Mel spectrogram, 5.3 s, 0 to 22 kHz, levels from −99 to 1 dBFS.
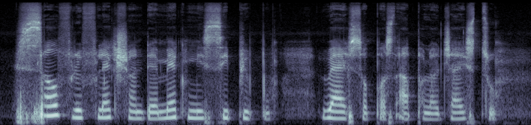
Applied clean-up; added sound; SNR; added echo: none; none; none; none.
